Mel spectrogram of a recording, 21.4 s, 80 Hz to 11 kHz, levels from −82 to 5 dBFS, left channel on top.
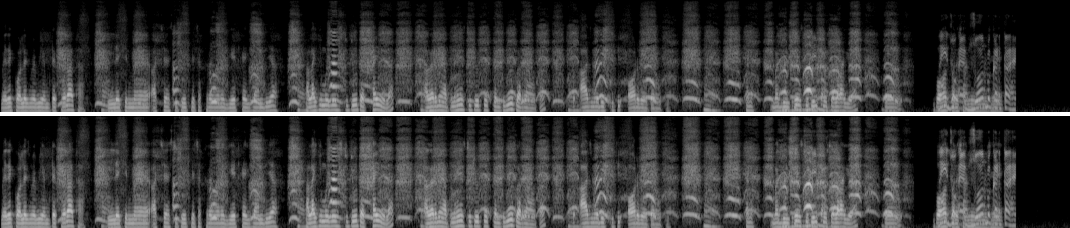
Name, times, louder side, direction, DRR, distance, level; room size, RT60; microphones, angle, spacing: voice 1, 0.0-1.7 2.1-5.6 6.1-7.9 8.5-10.9 11.6-13.2 14.9-15.1 15.4-17.2 17.7-18.0 18.7-20.0, right 3 dB, 80° right, 0.9 m, -28 dB
sound 1, 1.1-3.8 4.2-4.7 5.0-5.3 5.8-6.1 6.5-18.2, right 3 dB, 25° right, 2.1 m, -31 dB
voice 2, 5.9-6.2 8.4-8.7 11.3-11.7 14.1-14.4 15.6-16.8 17.6-17.9 18.7-20.3, right 3 dB, 60° right, 3.9 m, -33 dB
head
